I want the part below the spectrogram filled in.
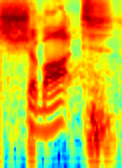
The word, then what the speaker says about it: Shabbat: That word Shabbat, we pronounce that in English as Sabbath.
